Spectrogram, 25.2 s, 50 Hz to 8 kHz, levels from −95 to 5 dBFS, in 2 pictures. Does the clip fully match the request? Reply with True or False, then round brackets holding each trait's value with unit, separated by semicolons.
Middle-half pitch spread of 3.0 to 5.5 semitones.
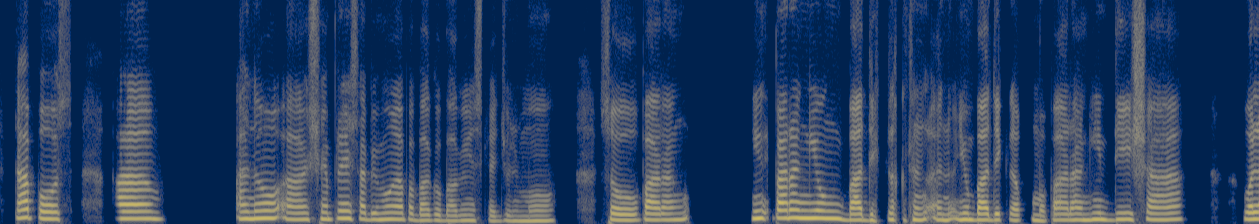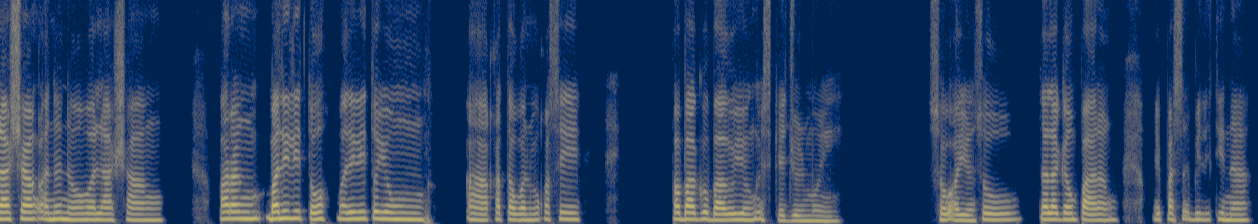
False (2.6 semitones)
